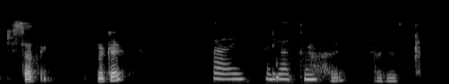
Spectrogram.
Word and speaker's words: 喫茶店: Kisaten. Kisaten es como un pequeño su y la sílaba sa. Ki, pequeño su, sa y luego ten.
